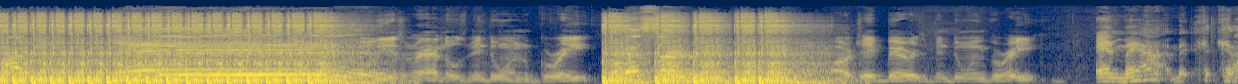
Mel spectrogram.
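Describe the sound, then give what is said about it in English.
Two loud bursts of rapid, rattling automatic gunfire sound effects, each lasting a few seconds, played for basketball player Julius Randle, with a man talking in between and afterward. “Let's get you on some gunshots.”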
